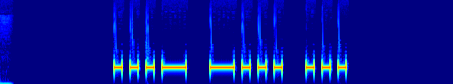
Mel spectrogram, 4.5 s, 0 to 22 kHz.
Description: Morse code, heard as a keyed tone, about 15 wpm, 700 Hz. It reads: VBS
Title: USA Call Sign Postfixes - 3 Letters 15wpm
